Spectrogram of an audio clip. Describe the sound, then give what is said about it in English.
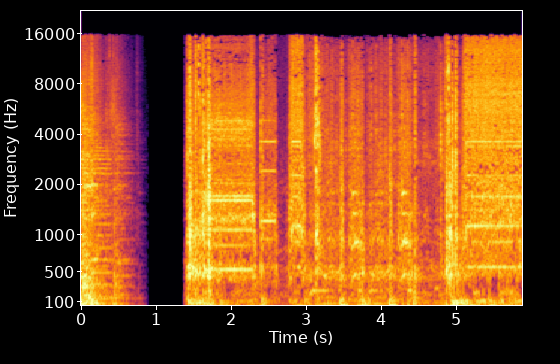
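A printer whirs and clatters through a printing cycle, its mechanism buzzing and ticking in bursts after a brief silent pause, fairly loud with no voices. “The printer in your home or office is often a loss leader, sold well below cost.”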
